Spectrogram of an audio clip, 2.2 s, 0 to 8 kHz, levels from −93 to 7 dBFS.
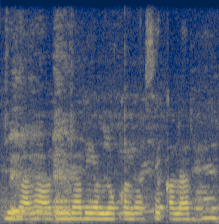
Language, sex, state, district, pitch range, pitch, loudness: Hindi, female, Chhattisgarh, Bastar, 195-205 Hz, 200 Hz, -13 LUFS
